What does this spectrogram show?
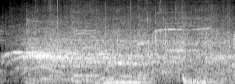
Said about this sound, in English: What you heard there was the atmosphere from the British Book Awards last night.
